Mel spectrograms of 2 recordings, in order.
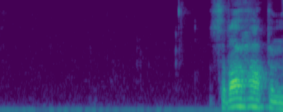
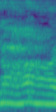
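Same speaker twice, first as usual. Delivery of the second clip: high, loud short scream; mock scream; 10 semitones higher, 7 dB louder than usual. Victim screams in the unrated version, mock scream. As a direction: let out a sudden mock scream.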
